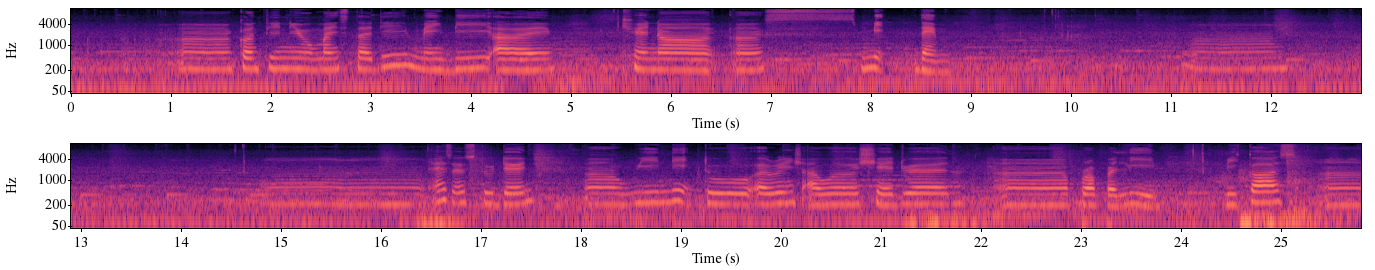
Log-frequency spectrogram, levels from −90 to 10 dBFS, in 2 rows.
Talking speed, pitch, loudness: 60 wpm, 205 Hz, -25 LUFS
